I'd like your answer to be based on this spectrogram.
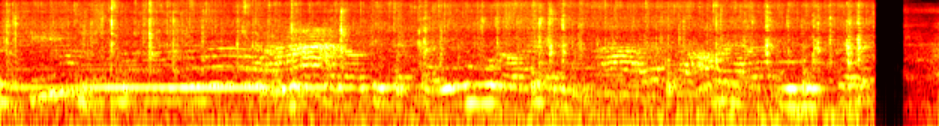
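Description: Fish sizzling and frying in coconut oil in a pan, a steady bright crackle with spitting pops throughout, close up, cutting off just before the end.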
